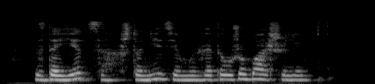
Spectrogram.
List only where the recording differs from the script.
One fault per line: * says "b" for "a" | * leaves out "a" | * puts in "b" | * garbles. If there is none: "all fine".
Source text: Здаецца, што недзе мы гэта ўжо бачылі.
all fine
